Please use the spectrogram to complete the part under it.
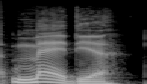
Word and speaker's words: media: media è una parola latina, il plurale di medium, preciso visto che non lo sanno, e quindi si pronuncia media, viva Dio, e non media, in una vana e indisponente scimmiottatura di una pronuncia texana, con la quale, grazie al cielo, non abbiamo niente da spartire.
